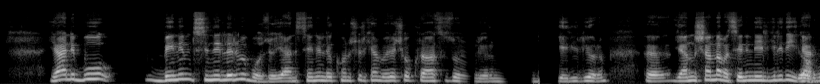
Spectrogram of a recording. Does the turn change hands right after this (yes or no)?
no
